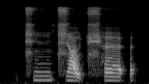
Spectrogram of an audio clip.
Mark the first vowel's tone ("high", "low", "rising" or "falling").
high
